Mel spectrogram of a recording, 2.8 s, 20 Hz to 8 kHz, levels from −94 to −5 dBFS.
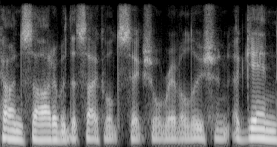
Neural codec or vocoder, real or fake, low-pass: none; real; 7.2 kHz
